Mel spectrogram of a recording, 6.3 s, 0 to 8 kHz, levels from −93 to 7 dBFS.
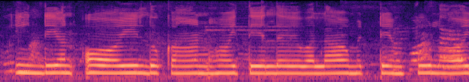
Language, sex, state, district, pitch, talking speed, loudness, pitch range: Bajjika, female, Bihar, Vaishali, 225 Hz, 95 wpm, -15 LUFS, 220-235 Hz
